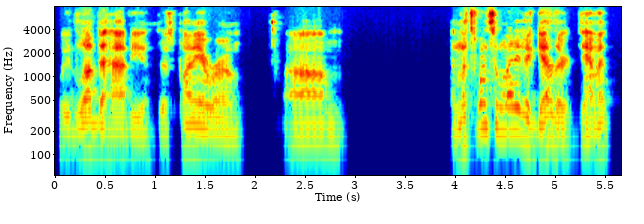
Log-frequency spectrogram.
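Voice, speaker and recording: A man's voice: fairly low pitch, big pitch swings, moderate pace, a bit bright, dull audio. A man hosting a fantasy sports picks video, talking casually and straight to his viewers, tired late at night. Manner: chatty, hype-building, talks straight to viewers.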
